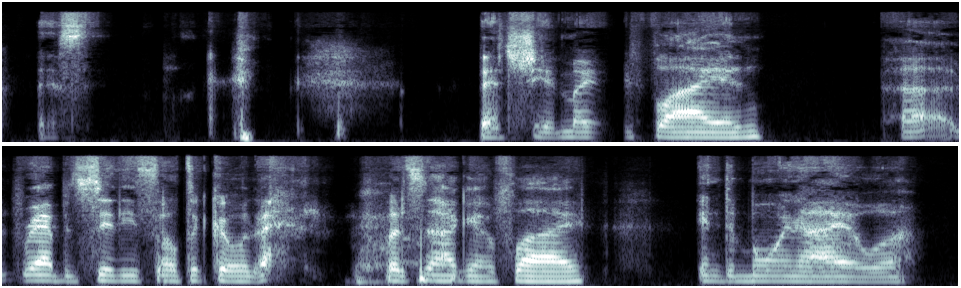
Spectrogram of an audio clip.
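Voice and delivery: put-on gruff police-chief voice. Speaker voicing his gruff police chief character as Clint Eastwood: Clint Eastwood voice. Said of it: "Clint's my chief, and he says".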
